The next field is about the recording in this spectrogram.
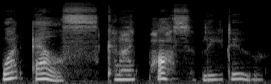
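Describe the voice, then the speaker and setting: An actress playing a weary, grieving wife in a radio play, hushed and brooding, at times slipping into a whisper. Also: female voice, on the high side, steady tone, slow, a little hiss or hum. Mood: resigned grief.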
